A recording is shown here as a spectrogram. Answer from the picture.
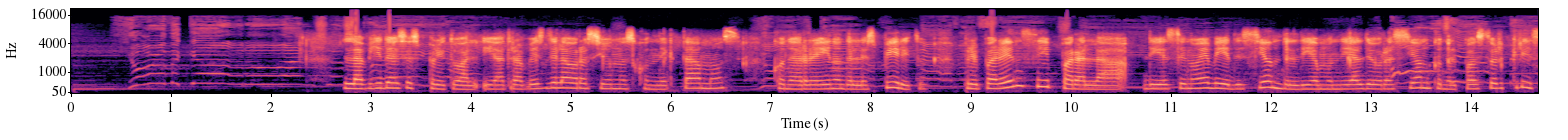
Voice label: SPANISH JINGLES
